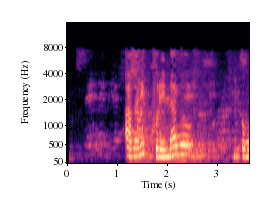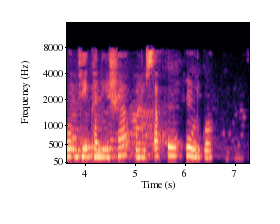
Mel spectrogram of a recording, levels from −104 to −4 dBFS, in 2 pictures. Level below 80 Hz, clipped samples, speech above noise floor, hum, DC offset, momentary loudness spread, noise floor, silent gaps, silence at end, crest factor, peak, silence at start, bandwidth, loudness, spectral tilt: -58 dBFS; under 0.1%; 36 dB; none; under 0.1%; 13 LU; -53 dBFS; none; 0.75 s; 16 dB; -4 dBFS; 1.15 s; 8 kHz; -18 LUFS; -5 dB/octave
